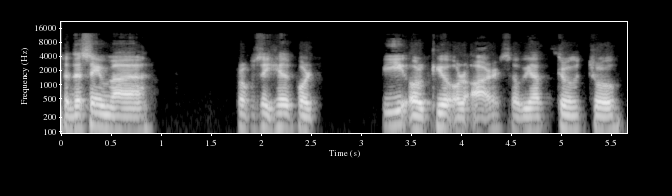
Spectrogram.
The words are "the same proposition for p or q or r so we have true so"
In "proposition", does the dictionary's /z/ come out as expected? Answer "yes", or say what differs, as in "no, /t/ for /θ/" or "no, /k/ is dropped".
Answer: no, /s/ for /z/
